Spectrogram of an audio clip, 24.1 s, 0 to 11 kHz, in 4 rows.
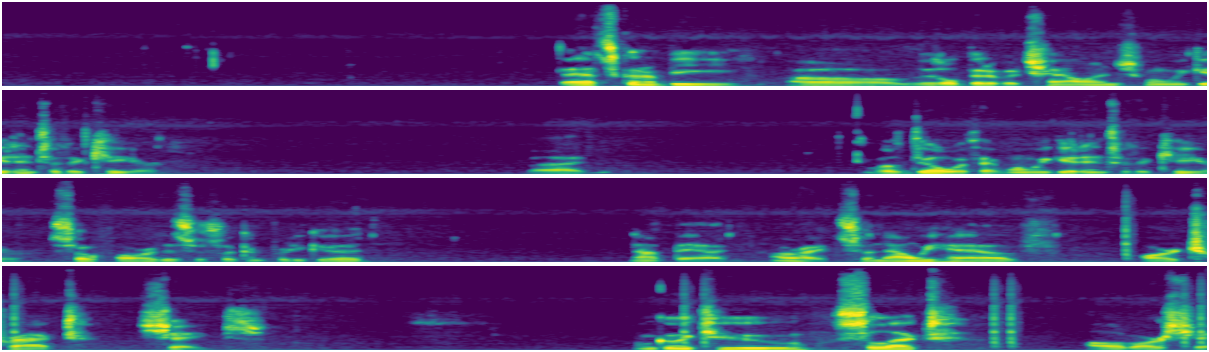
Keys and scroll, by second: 0.7 space, 6.4 space, 15.1 space.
